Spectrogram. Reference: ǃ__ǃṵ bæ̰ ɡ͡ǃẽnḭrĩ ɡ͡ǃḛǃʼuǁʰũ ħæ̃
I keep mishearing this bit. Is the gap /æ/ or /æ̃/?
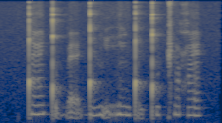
æ̃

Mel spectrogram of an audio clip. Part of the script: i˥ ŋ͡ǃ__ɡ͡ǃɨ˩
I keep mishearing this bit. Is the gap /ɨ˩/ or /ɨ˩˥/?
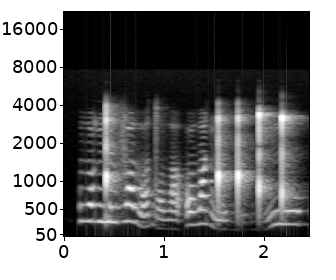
ɨ˩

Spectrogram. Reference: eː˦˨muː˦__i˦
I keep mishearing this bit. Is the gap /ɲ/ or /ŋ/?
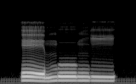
ŋ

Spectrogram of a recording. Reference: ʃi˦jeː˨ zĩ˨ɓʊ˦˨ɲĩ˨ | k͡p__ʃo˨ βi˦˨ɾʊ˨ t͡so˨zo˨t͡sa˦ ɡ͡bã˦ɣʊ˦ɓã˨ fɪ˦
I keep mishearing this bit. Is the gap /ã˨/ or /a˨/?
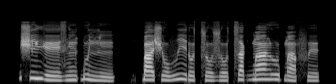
a˨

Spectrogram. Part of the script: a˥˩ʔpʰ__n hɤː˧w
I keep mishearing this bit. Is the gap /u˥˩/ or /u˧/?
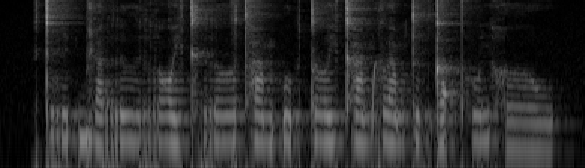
u˥˩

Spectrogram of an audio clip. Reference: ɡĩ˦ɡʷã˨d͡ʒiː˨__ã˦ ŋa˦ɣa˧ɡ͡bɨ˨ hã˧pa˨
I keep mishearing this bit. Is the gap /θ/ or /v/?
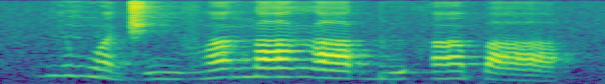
v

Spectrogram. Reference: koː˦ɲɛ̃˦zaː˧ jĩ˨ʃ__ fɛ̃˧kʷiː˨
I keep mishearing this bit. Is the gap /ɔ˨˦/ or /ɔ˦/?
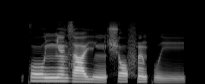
ɔ˦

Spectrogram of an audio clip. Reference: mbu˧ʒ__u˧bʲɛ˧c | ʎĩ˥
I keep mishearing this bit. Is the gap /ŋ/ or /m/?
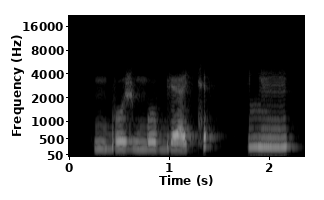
m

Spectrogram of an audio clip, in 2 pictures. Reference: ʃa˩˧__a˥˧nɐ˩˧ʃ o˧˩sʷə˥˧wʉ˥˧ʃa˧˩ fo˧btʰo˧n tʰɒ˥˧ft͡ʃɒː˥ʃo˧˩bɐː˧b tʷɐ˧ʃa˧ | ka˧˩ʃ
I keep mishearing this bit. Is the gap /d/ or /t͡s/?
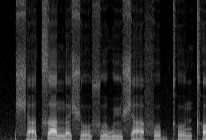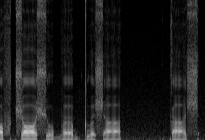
t͡s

